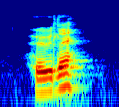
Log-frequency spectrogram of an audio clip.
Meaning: 1. cave 2. cavity (of the body)
- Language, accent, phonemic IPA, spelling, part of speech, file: German, Austria, /ˈhøːlə/, Höhle, noun, De-at-Höhle.ogg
